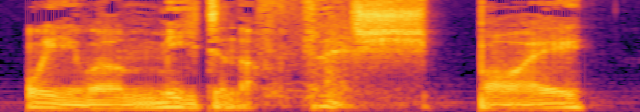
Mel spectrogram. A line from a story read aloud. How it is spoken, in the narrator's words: the shadow snarled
